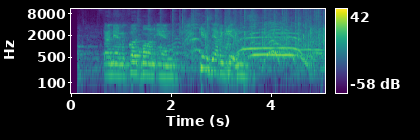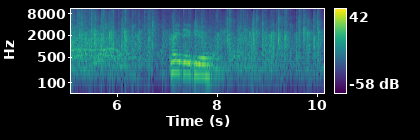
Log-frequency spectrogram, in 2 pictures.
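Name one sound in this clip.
A young man sings loudly into a microphone.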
